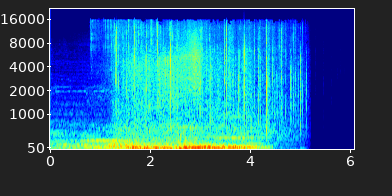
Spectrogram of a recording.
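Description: Production-logo sound sting: a low booming rumble with crackling, fire-like effects over music. It swells about a second in and cuts off suddenly about five seconds in.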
